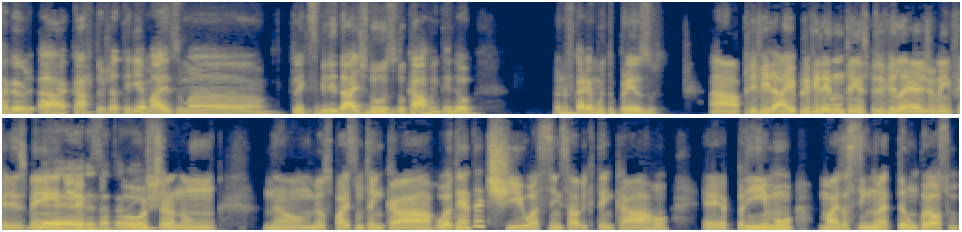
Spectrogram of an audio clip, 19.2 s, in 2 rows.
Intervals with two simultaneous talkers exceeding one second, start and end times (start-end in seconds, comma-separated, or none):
9.9-11.3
